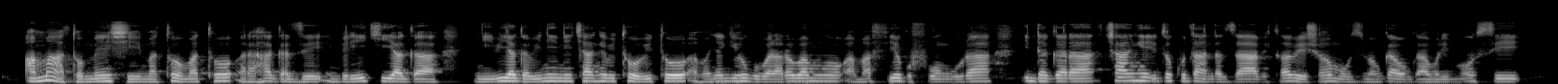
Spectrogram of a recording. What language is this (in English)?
Rundi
